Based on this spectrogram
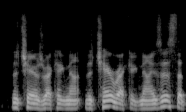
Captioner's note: speaking French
